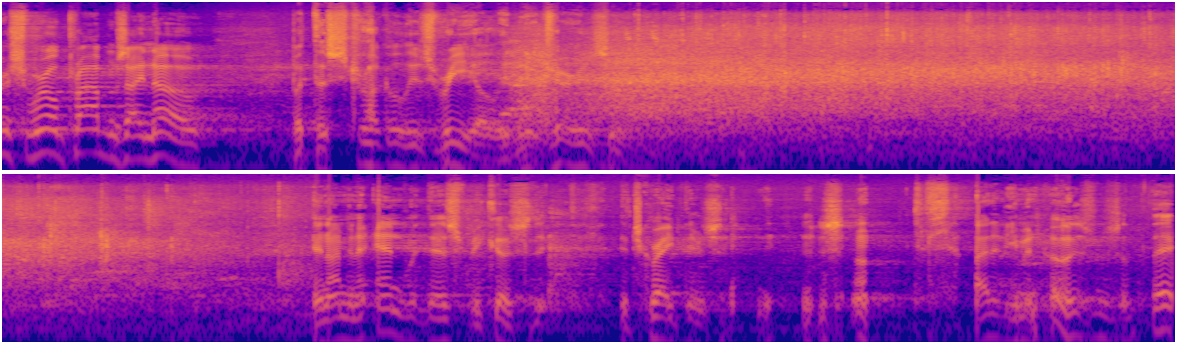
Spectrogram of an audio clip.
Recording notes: The live rants come from the shows in Red Bank, NJ and Syracuse, NY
